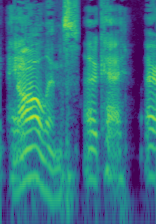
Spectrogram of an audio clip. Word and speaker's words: New Orleans: Now, I know I didn't pronounce that correctly, Pake. Nolans.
